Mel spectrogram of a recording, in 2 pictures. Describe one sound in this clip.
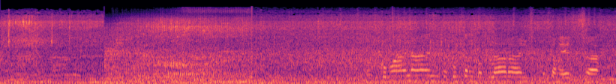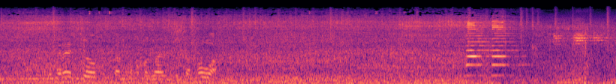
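Wind roars steadily across the microphone of a moving bicycle.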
